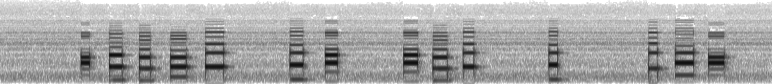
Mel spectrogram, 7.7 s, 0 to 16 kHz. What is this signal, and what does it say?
DTMF, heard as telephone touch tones, dialled by hand, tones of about 140 ms. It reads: *5146 90 016 9 3#*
